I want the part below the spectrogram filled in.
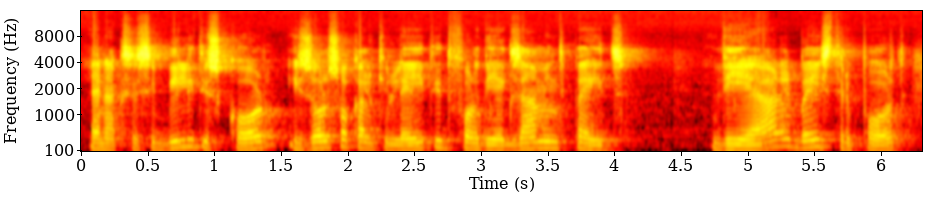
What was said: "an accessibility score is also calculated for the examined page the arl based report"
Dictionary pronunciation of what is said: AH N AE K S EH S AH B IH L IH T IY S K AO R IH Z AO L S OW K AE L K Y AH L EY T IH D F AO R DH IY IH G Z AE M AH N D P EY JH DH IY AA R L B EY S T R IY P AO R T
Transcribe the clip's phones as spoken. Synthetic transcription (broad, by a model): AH N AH K S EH S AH B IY L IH T IY S K AO R IH Z AO L S OW K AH L K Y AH L EY T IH D F AO R DH IY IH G Z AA M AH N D P EY JH DH IY AA R L B EY S T R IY P AO R T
